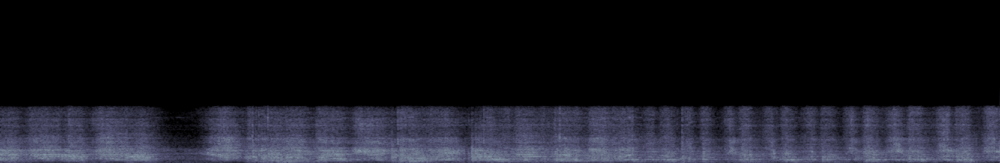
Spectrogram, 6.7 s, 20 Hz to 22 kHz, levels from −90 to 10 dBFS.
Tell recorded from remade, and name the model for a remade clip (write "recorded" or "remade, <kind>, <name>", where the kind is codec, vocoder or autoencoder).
remade, codec, SNAC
